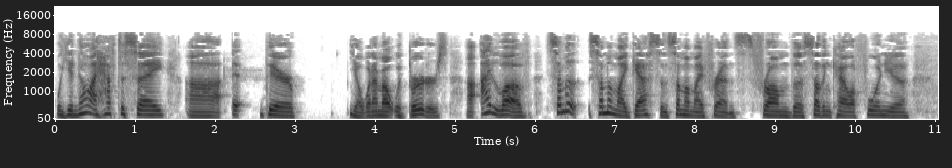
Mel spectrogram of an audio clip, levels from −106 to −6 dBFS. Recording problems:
garbled, watery; slightly; nothing above 7.5 kHz

